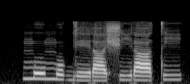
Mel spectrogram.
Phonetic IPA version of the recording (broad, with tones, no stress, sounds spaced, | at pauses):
m o˦ m o˧ ɡ e˨ ɾ a˨ ʃ i˧ ɾ a˧ t i˦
